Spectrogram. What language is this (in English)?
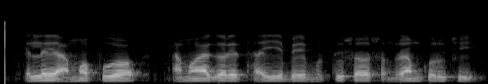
Odia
